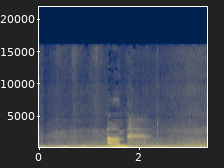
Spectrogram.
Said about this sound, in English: Let's go over the river. Water's moving. Spring's coming, y'all.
